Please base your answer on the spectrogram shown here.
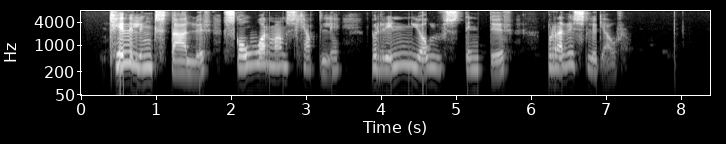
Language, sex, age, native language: Icelandic, female, 18-19, Polish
